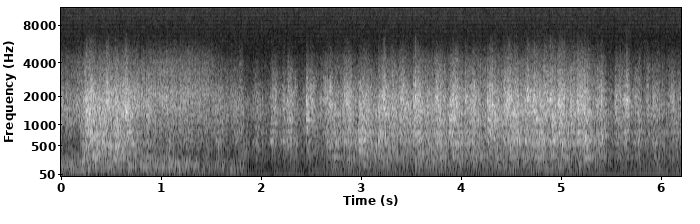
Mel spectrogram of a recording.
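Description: Coarse copper ore rocks tumbling and clattering: a loud rushing rumble for the first two seconds, then a dense rattle of many stones knocking together.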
